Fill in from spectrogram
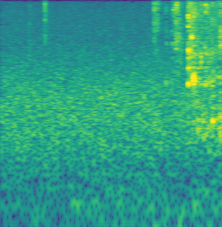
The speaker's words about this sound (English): You know, there's something satisfying about listening to you chug water.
